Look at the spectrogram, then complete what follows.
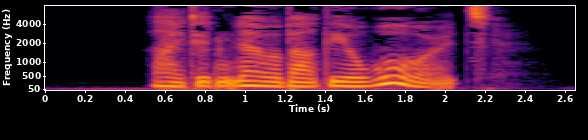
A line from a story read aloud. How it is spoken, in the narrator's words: Allie murmured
